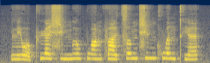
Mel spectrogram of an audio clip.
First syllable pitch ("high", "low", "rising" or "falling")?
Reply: low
